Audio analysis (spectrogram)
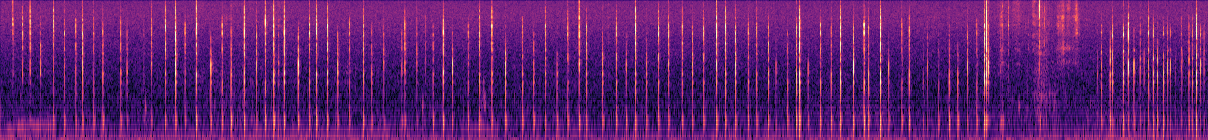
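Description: Fingertips and nails scratch and tap the printed label of a hollow, medium white plastic skincare squeeze bottle with a green pump cap, held close. The result is a fast, irregular stream of short, dry clicks and scratchy taps over a steady low hum, growing a little louder and busier near the end.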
